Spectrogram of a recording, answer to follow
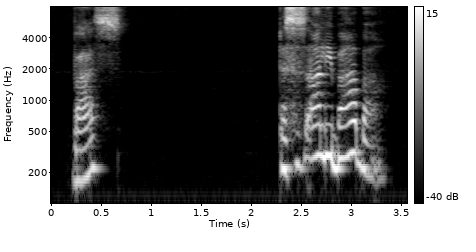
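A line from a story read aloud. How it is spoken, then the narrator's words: Joyful exclamation. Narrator (German): rief Scrooge voller Freude aus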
